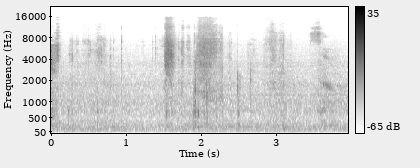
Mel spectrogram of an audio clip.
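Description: Paper rustles and crinkles as a card is handled.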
